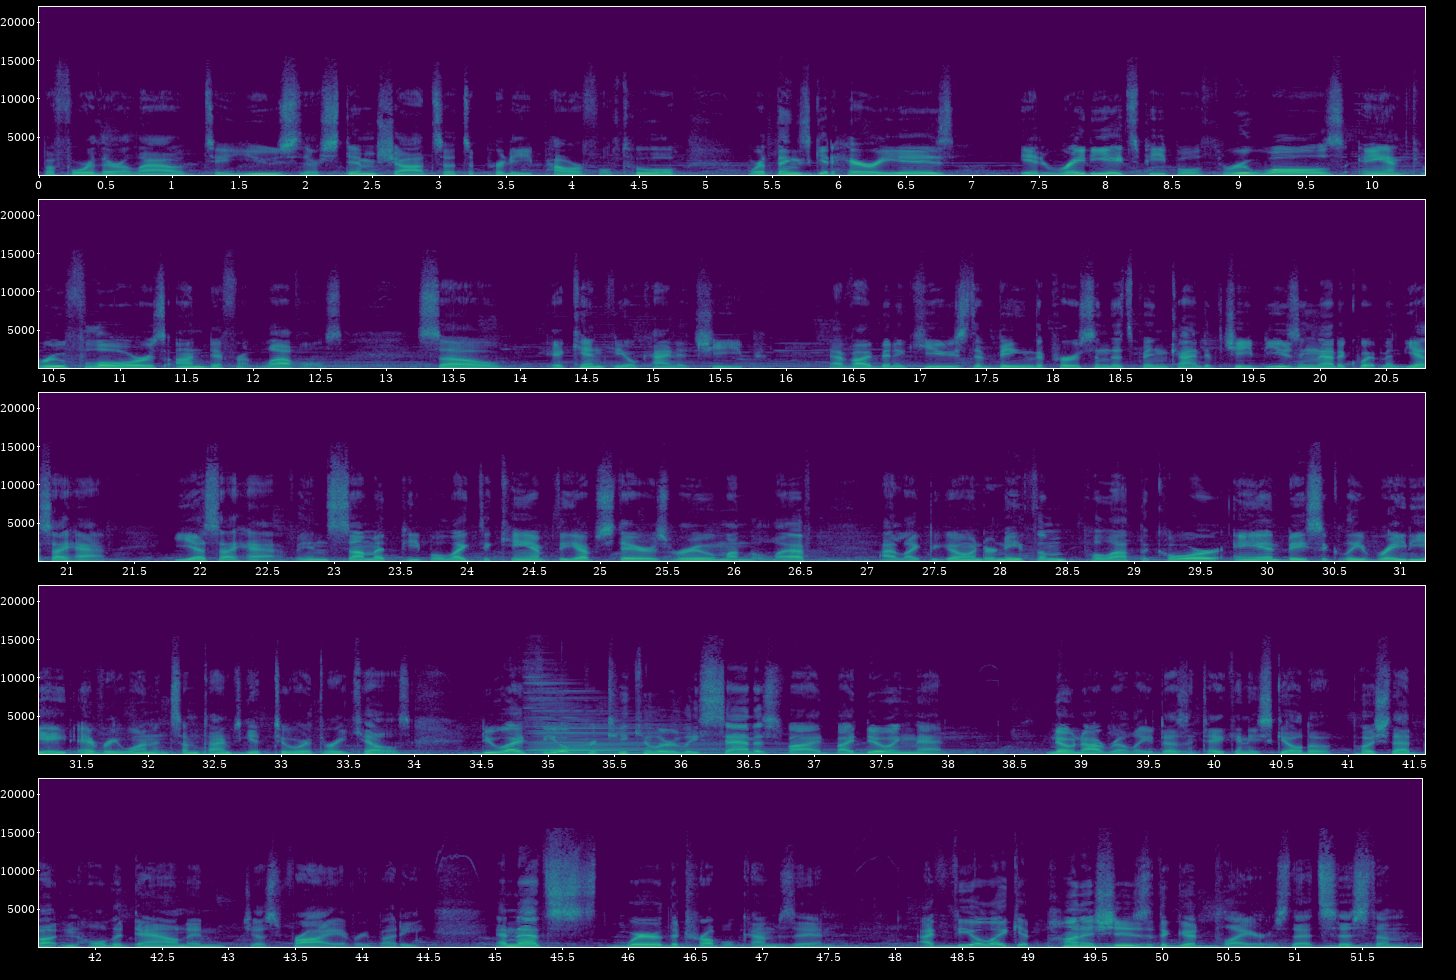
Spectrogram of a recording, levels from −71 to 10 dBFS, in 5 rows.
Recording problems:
background music; noticeable; throughout; 15 dB below the speech
chatter from many people; faint; throughout; 20 dB below the speech

